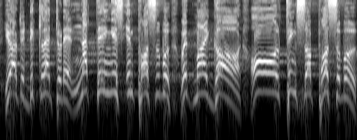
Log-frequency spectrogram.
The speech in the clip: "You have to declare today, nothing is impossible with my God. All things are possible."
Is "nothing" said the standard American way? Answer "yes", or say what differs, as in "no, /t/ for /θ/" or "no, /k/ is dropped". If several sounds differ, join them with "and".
no, /t/ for /θ/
